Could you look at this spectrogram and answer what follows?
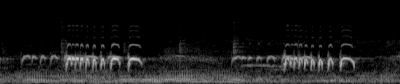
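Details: Aggressive song of a local perkutut, the zebra dove: rapid rolling coo phrases of many quick notes, two bursts about two seconds apart, with a second softer dove overlapping, over steady background noise.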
